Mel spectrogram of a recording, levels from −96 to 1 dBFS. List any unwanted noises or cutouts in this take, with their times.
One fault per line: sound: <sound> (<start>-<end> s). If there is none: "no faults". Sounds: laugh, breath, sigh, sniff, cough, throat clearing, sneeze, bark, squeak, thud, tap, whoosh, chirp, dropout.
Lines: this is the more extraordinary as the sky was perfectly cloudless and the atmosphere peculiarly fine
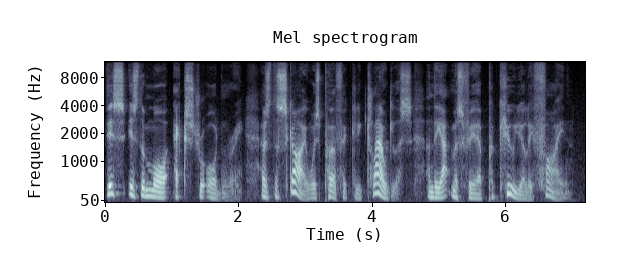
no faults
